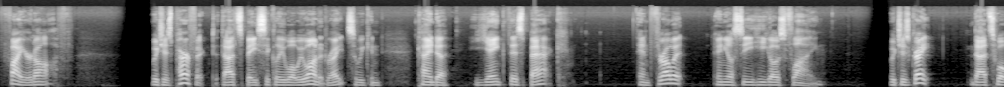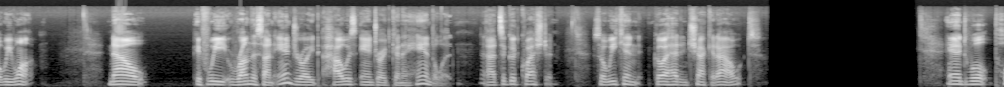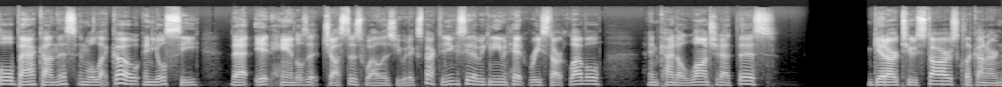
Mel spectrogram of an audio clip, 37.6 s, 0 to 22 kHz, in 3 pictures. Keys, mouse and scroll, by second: 5.2 click, 6.3 click, 7.9 click, 12.3 click, 13.4 click, 15.6 click.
